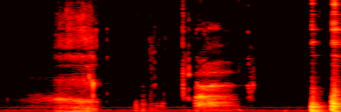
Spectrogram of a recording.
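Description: Faint slurping sips of instant coffee come in a few short, wet bursts separated by quiet gaps, with soft mouth clicks between them.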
